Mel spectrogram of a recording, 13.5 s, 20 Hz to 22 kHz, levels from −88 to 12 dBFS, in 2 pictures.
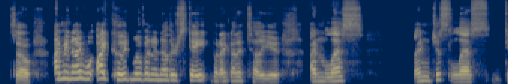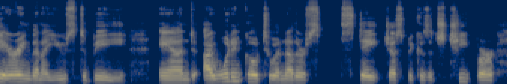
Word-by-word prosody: So, 140 Hz, -2 st, +3 dB, 0.3 s
I 280 Hz, -, +7 dB
mean, 300 Hz, 0 st, +4 dB
I 300 Hz, +1 st, +8 dB
wou 290 Hz, -2 st, +2 dB, 0.3 s
could 260 Hz, +1 st, +5 dB
move 270 Hz, 0 st, 0 dB
in 270 Hz, -, +3 dB
another 245 Hz, -1 st, +2 dB
state, 235 Hz, 0 st, +3 dB
but 195 Hz, -2 st, -2 dB
I 180 Hz, -, +3 dB
got 195 Hz, 0 st, -3 dB
to 195 Hz, 0 st, -2 dB
tell 195 Hz, -, -2 dB
you, 470 Hz, 0 st, +1 dB, 0.4 s
I'm 180 Hz, +1 st, +1 dB
less, 195 Hz, +3 st, +2 dB, 0.7 s
I'm 200 Hz, +3 st, -1 dB
just 255 Hz, +4 st, -1 dB
less 165 Hz, 0 st, +2 dB, 0.2 s
daring 155 Hz, -1 st, +1 dB
than 145 Hz, -1 st, -4 dB
I 135 Hz, -, -5 dB
used 135 Hz, +4 st, -6 dB
to 135 Hz, -, -6 dB
be. 120 Hz, -6 st, -8 dB, 0.4 s
And 140 Hz, -1 st, -1 dB
I 150 Hz, 0 st, +4 dB
wouldn't 180 Hz, +5 st, -4 dB
go 160 Hz, -1 st, +2 dB
to 155 Hz, -1 st, -5 dB
another 140 Hz, -1 st, -2 dB
s -, -, -3 dB, 0.2 s
state 140 Hz, -1 st, -2 dB
just 140 Hz, -1 st, -4 dB
because 140 Hz, -2 st, -11 dB
it's 130 Hz, -, -1 dB
cheaper. 140 Hz, -8 st, -4 dB
165 Hz, 175 wpm, -24 LUFS, 140-230 Hz, 0.7 s, I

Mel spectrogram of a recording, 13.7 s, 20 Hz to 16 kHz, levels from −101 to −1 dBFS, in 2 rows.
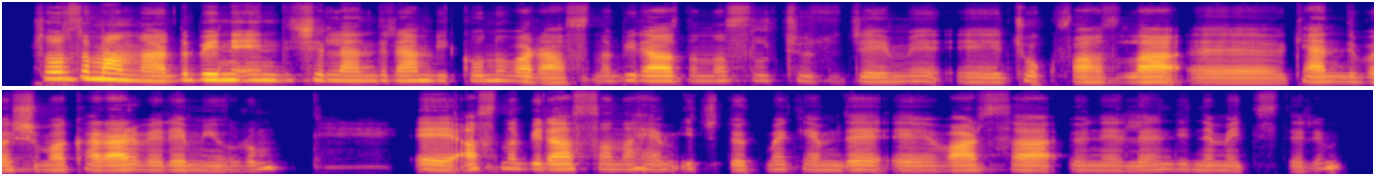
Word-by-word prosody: Son 270 Hz, 0 st, +5 dB
zamanlarda 225 Hz, -7 st, +5 dB
beni 220 Hz, 0 st, +7 dB
endişelendiren 200 Hz, -2 st, -2 dB
bir 190 Hz, -, -13 dB
konu 195 Hz, +1 st, -10 dB
var 175 Hz, -2 st, +2 dB
aslında 145 Hz, +6 st, -4 dB
biraz 185 Hz, -2 st, +4 dB
da 180 Hz, 0 st, -16 dB
nasıl 190 Hz, +1 st, -13 dB
çözeceğimi, 170 Hz, -2 st, -11 dB, 0.2 s
eee, 155 Hz, -2 st, -10 dB
çok 180 Hz, +1 st, -12 dB
fazla, 160 Hz, +1 st, +2 dB
eee, 140 Hz, -1 st, -7 dB
kendi 160 Hz, -1 st, -2 dB
başıma 155 Hz, 0 st, -5 dB
karar 155 Hz, +1 st, +3 dB
veremiyorum. 155 Hz, +5 st, -9 dB, 0.7 s
Eee, 170 Hz, -3 st, +1 dB
aslında 200 Hz, 0 st, -4 dB
biraz 175 Hz, -1 st, +3 dB
sana 170 Hz, -1 st, -10 dB
hem 170 Hz, -3 st, -10 dB
iç 185 Hz, 0 st, -19 dB
dökmek 165 Hz, +1 st, -11 dB
hem 155 Hz, -1 st, -11 dB
de, 165 Hz, 0 st, -4 dB
eee, 145 Hz, -1 st, -9 dB
varsa 155 Hz, 0 st, 0 dB
önerilerini 150 Hz, +1 st, -13 dB
dinlemek 150 Hz, -3 st, -14 dB
isterim. 185 Hz, -, -18 dB
165 Hz, 150 wpm, -22 LUFS, 155-190 Hz, 0.7 s, beni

